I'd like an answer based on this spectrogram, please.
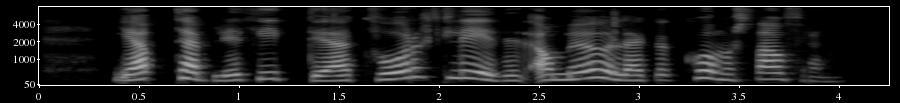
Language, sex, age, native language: Icelandic, female, 30-39, Icelandic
